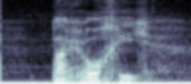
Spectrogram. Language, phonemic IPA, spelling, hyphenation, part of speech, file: Dutch, /ˌpaːˈrɔ.xi/, parochie, pa‧ro‧chie, noun, Nl-parochie.ogg
- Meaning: a parish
